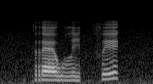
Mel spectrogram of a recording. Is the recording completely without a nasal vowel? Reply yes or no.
yes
